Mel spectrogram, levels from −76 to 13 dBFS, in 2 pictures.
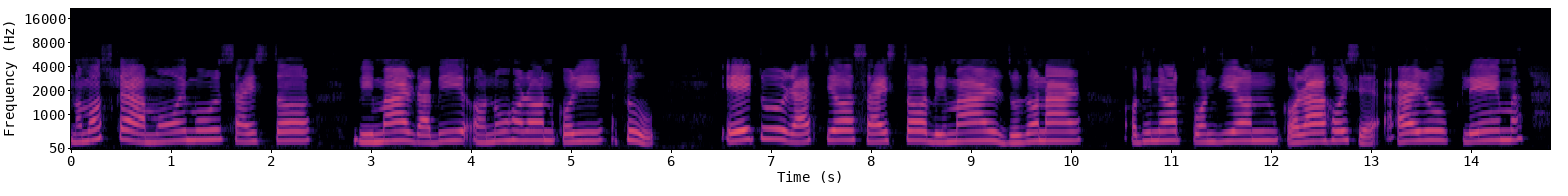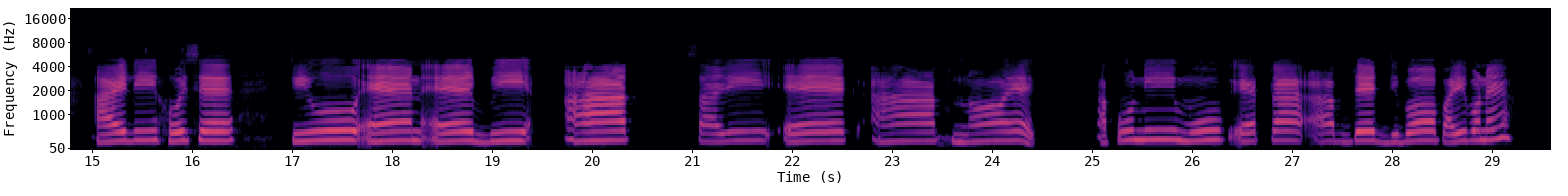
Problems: constant background noise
